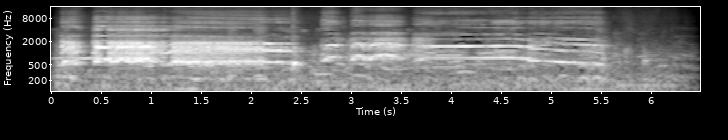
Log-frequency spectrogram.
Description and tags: Two cockerls crowing; one answers the other. In show tent
Early, Crow, Cockerel, Crowing, Wake-up, Morning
